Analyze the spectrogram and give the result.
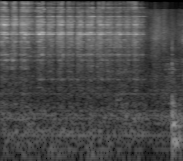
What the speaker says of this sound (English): we're just going to start rubbing the surface of the gun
